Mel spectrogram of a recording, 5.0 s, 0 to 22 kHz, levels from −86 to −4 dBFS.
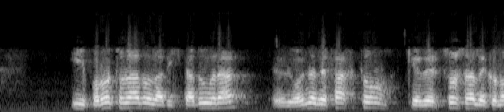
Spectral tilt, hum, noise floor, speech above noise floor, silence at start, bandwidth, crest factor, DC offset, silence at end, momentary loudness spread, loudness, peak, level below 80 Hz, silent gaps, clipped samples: -6.5 dB/octave; none; -63 dBFS; 44 dB; 0.7 s; 6.4 kHz; 14 dB; under 0.1%; 0 s; 10 LU; -20 LUFS; -6 dBFS; -70 dBFS; none; under 0.1%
